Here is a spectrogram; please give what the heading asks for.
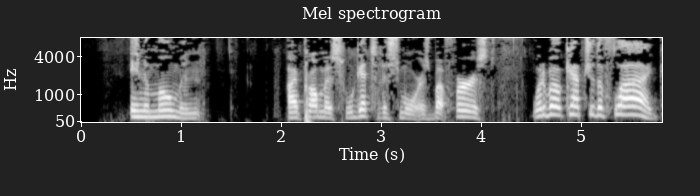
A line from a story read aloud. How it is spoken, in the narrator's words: Somebody yelled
